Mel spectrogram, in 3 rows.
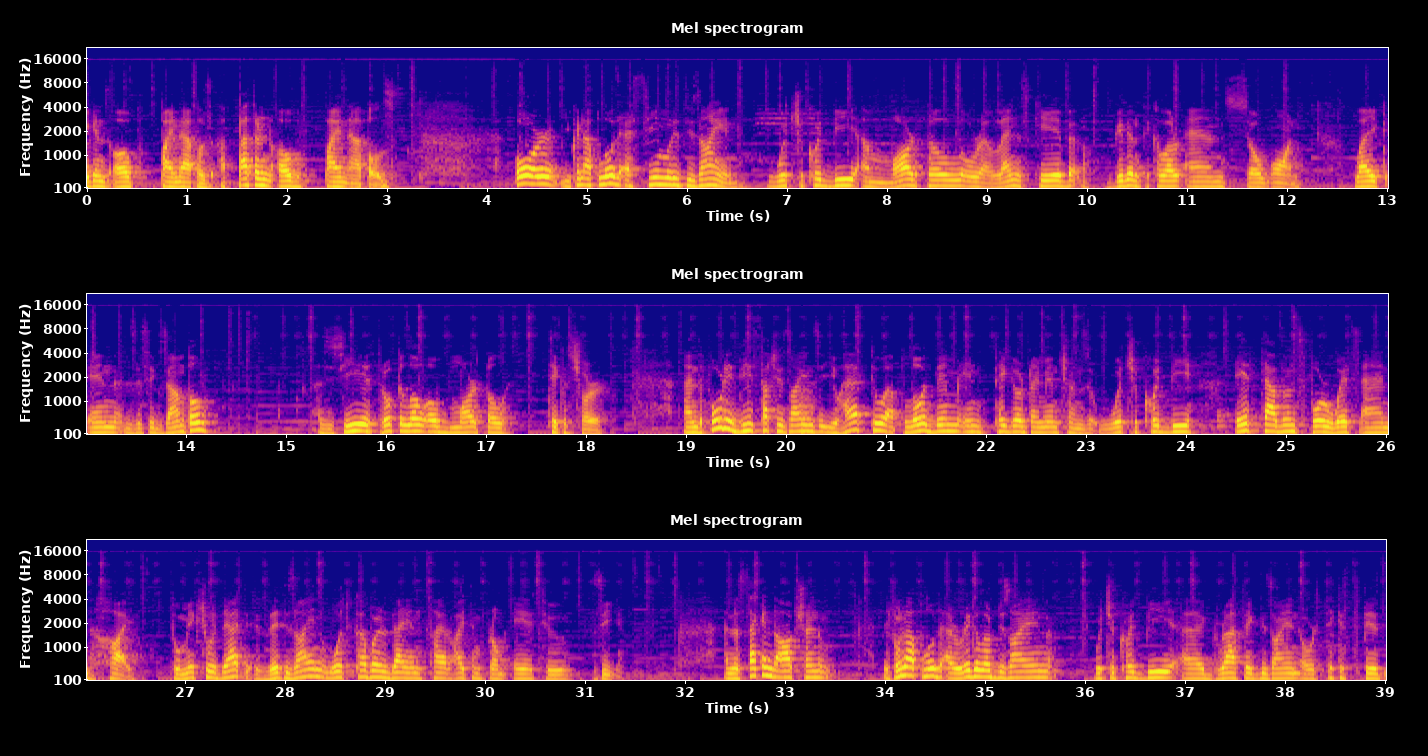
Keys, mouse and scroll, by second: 12.7 click, 13.3 click, 14.3 click.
